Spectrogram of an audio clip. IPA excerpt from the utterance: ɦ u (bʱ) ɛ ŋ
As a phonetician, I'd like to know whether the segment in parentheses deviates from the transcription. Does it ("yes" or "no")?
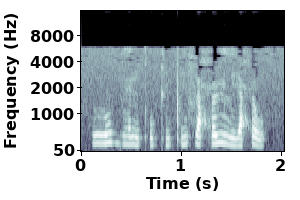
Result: no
